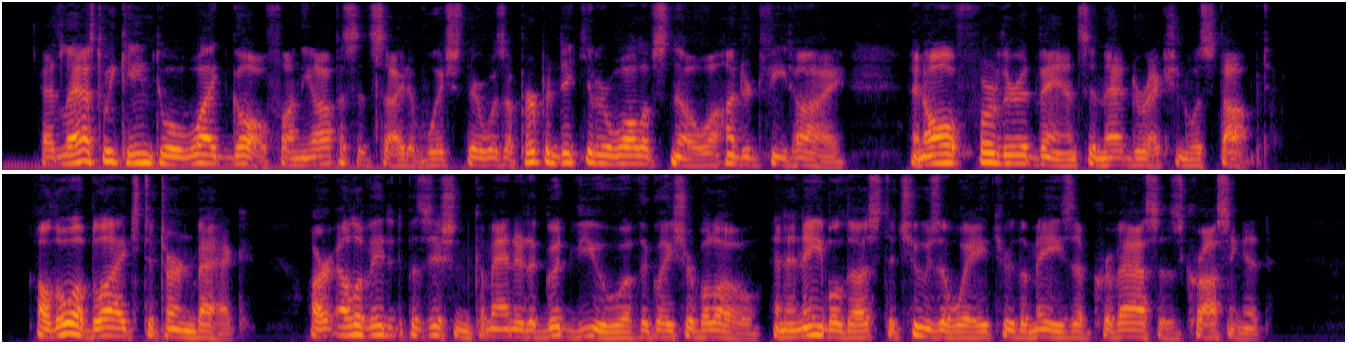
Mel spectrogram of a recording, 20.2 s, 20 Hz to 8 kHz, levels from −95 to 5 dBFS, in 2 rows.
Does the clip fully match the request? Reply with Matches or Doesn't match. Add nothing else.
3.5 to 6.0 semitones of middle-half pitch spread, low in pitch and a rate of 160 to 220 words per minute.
Matches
